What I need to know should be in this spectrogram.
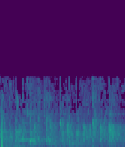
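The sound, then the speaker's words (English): Applause from a church audience greeting a performer as he comes over, a dense, steady wash of many hands clapping at an even level throughout, with no voices standing out. “Y'all just give him a clap off for it as he comes over.”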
